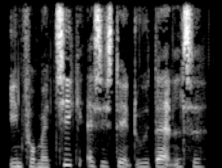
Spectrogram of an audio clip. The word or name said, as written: informatikassistentuddannelse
